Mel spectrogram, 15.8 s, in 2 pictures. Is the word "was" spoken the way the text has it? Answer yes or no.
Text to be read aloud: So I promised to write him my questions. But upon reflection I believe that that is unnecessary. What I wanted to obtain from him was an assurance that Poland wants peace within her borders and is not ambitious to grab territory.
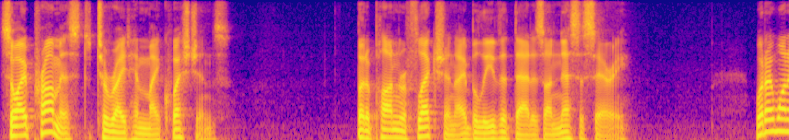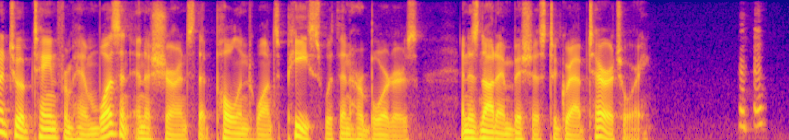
no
